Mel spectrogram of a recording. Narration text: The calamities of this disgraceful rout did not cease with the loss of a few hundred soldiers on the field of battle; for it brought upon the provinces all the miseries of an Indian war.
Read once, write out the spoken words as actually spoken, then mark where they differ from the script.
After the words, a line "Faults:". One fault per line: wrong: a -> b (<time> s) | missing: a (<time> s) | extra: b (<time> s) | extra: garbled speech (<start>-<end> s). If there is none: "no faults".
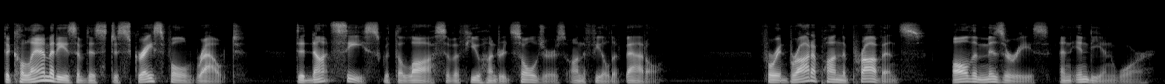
The calamities of this disgraceful rout did not cease with the loss of a few hundred soldiers on the field of battle; for it brought upon the province all the miseries an Indian war.
Faults:
wrong: provinces -> province (8.5 s)
missing: of (10.5 s)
